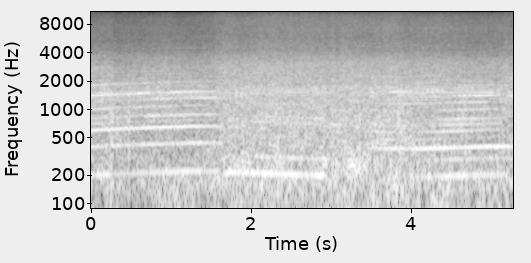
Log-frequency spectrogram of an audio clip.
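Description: Engine drone of a Honda CB 1000 motorcycle ridden in traffic at night, a loud close steady tone that shifts pitch as it changes gears, with wind rush and road noise throughout.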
